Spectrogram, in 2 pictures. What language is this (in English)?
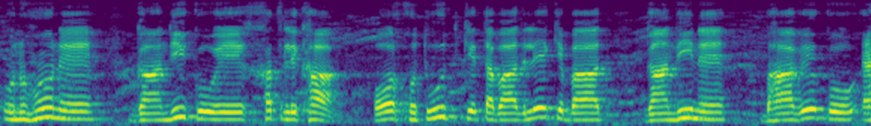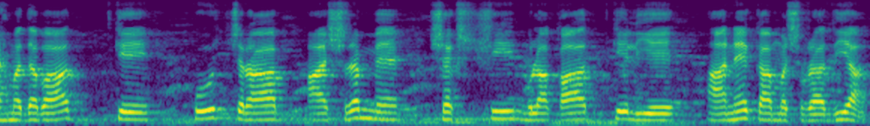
Urdu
